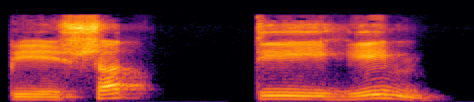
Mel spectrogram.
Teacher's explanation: dalnya dibaca double, ya, ditekan biar tampak doublenya, ada tasdidnya. Kemudian mim sukun bertemu dengan huruf ain, bacaan idhar safawi, dibaca jelas.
